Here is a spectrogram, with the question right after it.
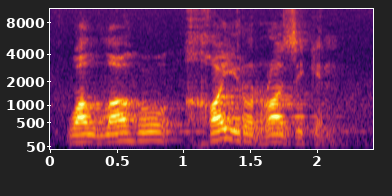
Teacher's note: huruf kha dalam kalimat khairun, yang mestinya makhrajnya dari pangkal tenggorokan, kemudian kita keluarkan atau kita ucapkan dari tengah tenggorokan, maka makhrajnya akan berubah, hairun misalkan.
